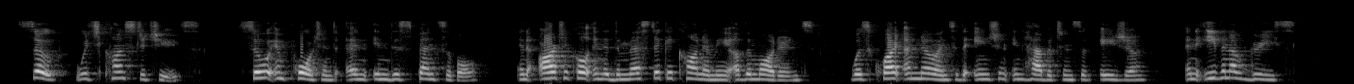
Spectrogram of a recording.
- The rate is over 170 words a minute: No, slow, 135 wpm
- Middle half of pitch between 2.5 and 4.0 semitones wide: Yes, average, 3.5 semitones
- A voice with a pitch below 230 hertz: No, high, 235 Hz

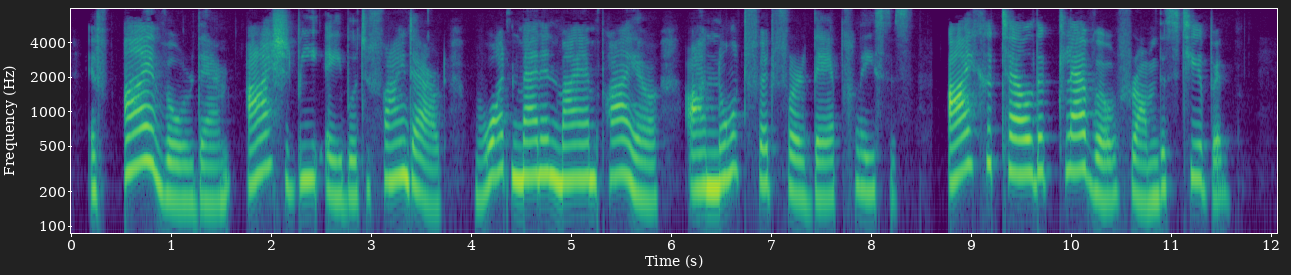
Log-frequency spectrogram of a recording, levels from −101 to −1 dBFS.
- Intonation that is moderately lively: No, wide, 6.9 semitones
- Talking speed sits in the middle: Yes, average, 150 wpm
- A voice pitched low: No, high, 235 Hz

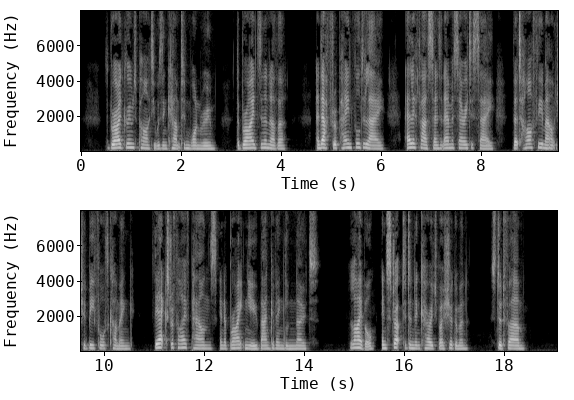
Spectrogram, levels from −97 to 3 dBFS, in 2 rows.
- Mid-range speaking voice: Yes, medium, 180 Hz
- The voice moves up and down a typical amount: Yes, average, 3.1 semitones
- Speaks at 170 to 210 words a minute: No, average, 155 wpm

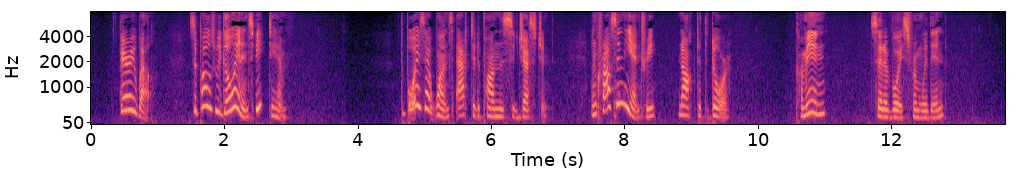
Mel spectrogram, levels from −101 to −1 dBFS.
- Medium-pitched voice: No, high, 240 Hz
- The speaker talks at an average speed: Yes, average, 145 wpm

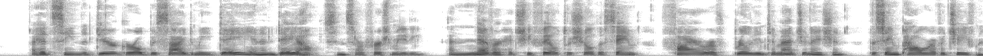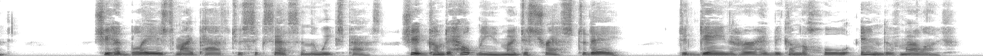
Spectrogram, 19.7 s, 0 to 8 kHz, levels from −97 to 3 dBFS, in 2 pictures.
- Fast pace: Yes, fast, 210 wpm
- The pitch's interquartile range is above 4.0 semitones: Yes, average, 4.5 semitones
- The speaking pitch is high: No, medium, 170 Hz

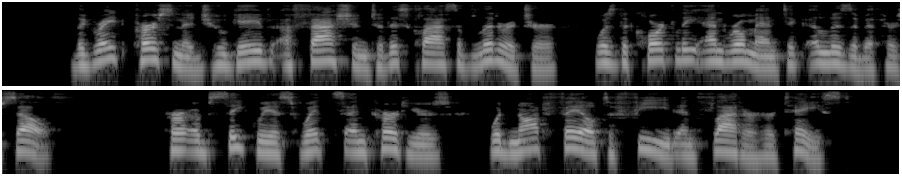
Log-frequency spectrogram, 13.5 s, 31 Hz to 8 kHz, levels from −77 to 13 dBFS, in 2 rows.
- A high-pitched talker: No, low, 135 Hz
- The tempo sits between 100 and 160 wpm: Yes, average, 145 wpm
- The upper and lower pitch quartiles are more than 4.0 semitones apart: Yes, wide, 5.5 semitones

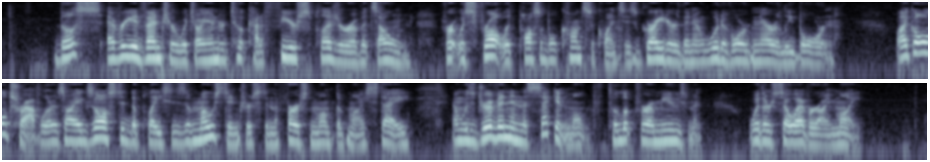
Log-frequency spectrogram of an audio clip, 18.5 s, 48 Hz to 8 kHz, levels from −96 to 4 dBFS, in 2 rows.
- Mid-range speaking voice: Yes, medium, 170 Hz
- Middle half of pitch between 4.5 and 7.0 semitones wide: No, average, 3.7 semitones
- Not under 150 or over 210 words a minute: Yes, average, 190 wpm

